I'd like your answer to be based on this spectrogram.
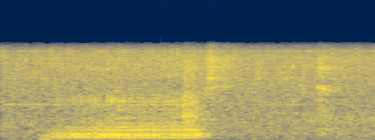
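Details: Sleeping black Shar-Pei dog lying on a pillow: a low, rattling, fluttering snore on one breath in, then quiet breathing; dog snoring.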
